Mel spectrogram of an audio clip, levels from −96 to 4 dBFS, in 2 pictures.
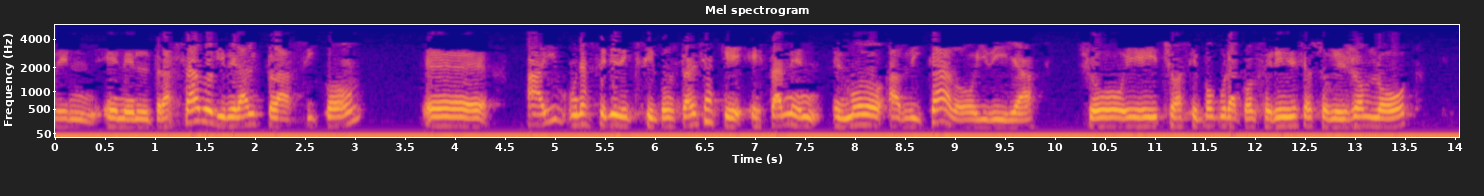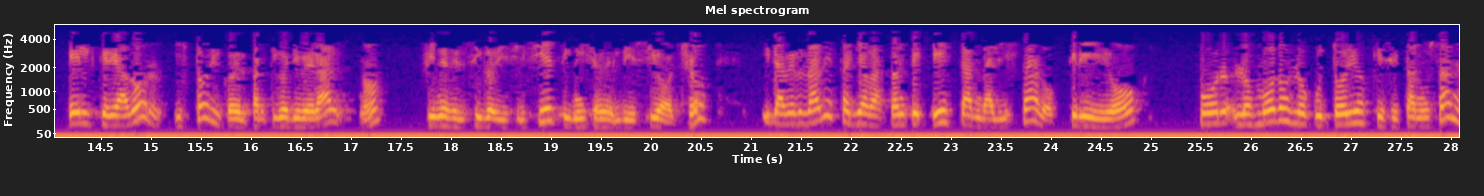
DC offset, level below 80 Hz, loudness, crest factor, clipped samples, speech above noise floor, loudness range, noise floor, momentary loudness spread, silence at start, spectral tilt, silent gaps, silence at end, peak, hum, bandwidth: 4%; -54 dBFS; -18 LUFS; 12 dB; under 0.1%; 49 dB; 2 LU; -66 dBFS; 7 LU; 0 s; -9 dB/octave; none; 0 s; -4 dBFS; none; 4.9 kHz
